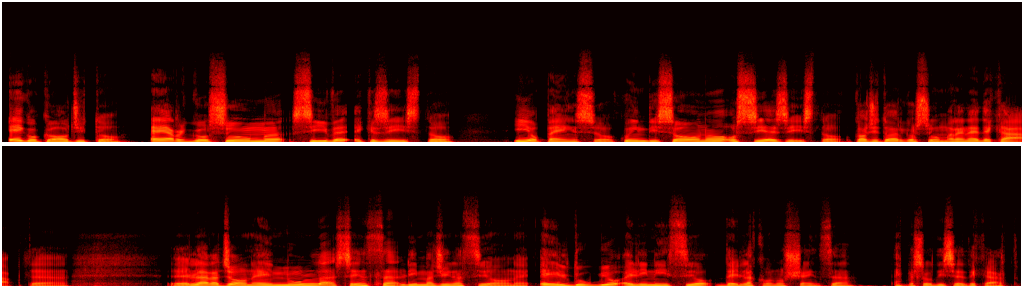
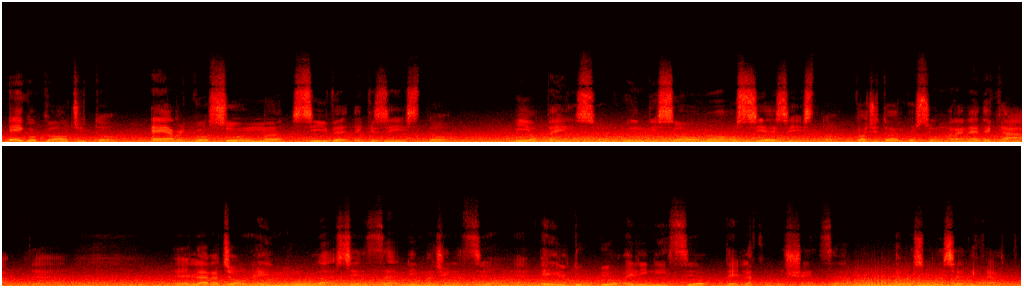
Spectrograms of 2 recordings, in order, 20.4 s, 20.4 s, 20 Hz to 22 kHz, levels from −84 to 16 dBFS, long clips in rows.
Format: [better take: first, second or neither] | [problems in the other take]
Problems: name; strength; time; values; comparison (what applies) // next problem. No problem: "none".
first | wind noise on the microphone; heavy; as loud as the speech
